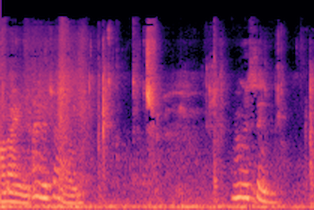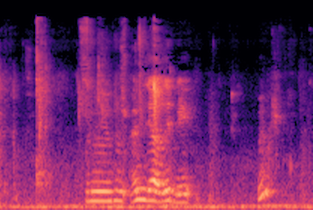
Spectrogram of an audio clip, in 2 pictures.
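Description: Food rustles and crunches as people eat.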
